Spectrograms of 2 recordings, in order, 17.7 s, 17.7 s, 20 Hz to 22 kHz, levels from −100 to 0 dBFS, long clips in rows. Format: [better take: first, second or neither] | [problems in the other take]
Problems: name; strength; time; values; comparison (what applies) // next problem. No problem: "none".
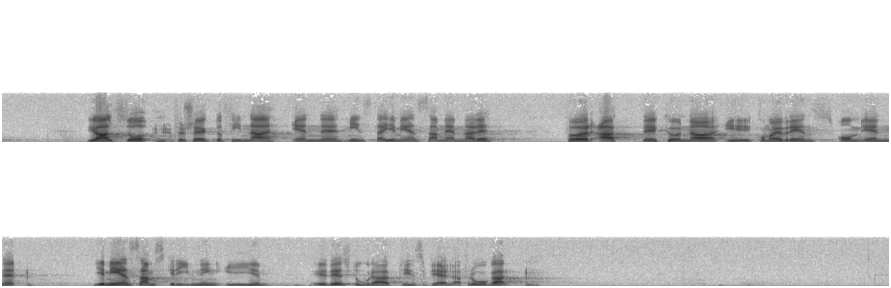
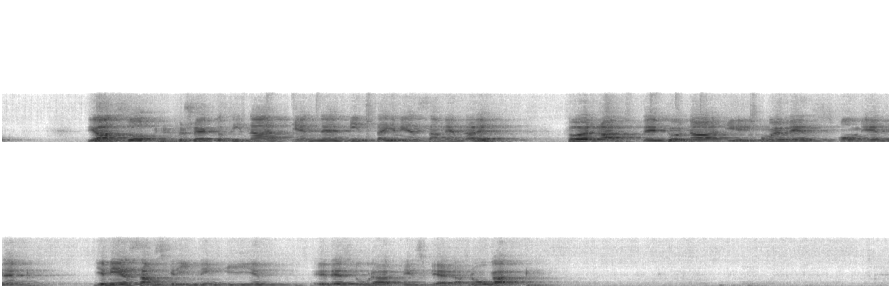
first | noise reduction (neural separator model SepFormer DNS4)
